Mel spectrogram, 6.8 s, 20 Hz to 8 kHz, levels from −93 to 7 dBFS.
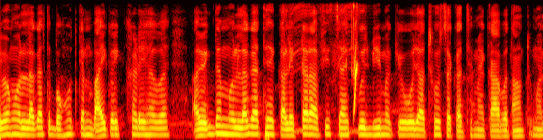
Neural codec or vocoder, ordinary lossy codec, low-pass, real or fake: vocoder, 44.1 kHz, 80 mel bands, Vocos; Opus, 64 kbps; 7.2 kHz; fake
